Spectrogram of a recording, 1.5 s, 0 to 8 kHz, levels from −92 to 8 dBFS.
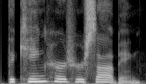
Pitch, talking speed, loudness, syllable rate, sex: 220 Hz, 205 wpm, -15 LUFS, 4.7 syllables/s, female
